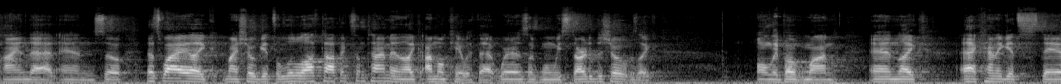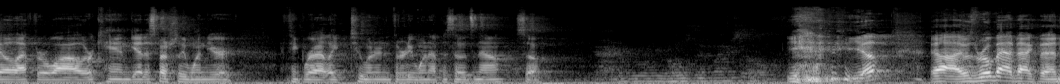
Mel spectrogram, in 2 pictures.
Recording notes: Live Show. Live from PAX West 2016. This entire show was live in front of an audience and live on Twitch.tv!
